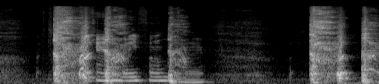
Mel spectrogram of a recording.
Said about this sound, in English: No, I'm coughing my lungs out.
